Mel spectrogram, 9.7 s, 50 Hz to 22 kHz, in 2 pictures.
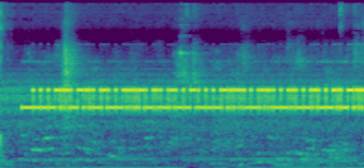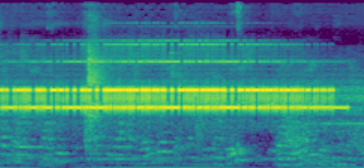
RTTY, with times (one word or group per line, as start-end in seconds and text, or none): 1.0-1.4 THE
1.7-3.1 RELATED
3.2-4.7 VALIANT
4.8-6.3 HARDTOPS
6.4-7.6 PRODUCTION
7.7-9.0 CONTINUED.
